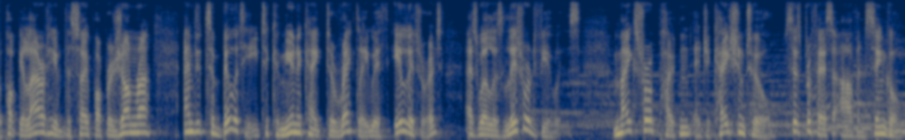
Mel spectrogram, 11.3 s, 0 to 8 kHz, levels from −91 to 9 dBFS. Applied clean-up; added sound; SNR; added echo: none; none; none; none.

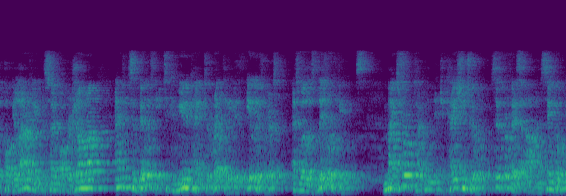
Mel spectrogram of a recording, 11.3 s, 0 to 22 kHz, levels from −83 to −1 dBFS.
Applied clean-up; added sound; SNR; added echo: none; none; none; reverberation time 1.2 s.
